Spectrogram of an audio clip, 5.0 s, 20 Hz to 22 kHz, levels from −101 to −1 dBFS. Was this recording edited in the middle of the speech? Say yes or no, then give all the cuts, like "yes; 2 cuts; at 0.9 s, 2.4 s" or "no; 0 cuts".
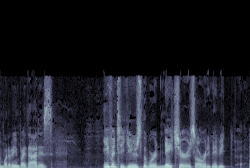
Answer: no; 0 cuts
